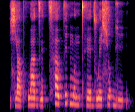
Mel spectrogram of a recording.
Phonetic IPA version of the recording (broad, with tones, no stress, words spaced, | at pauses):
ɕja˨˩pʰwa˧d͡zẽ˨t̚ t͡sʰa˥˧wt̪i˦ʔmo˧n t̪ʰe˧d͡zwe˧ɕo˦ʔ ɡi˨ʔ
